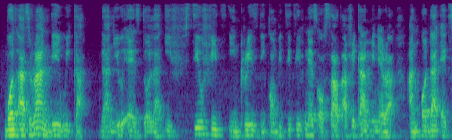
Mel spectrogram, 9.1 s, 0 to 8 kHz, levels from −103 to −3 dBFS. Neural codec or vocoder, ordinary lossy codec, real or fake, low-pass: vocoder, 44.1 kHz, 128 mel bands, Pupu-Vocoder; MP3, 64 kbps; fake; 7.2 kHz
